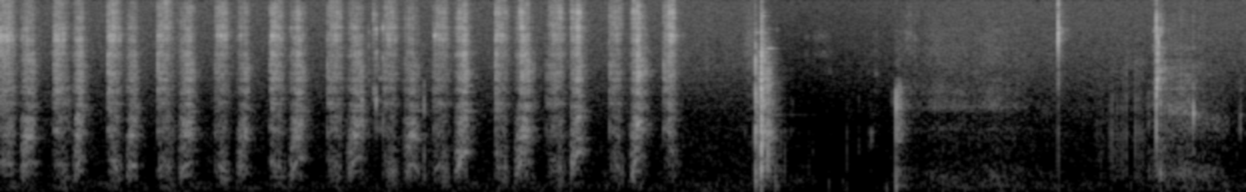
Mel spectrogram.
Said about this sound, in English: I'm going to file it off.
